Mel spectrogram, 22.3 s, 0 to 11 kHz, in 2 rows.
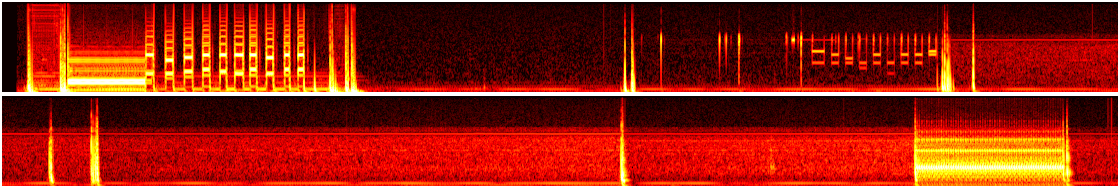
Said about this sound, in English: Sometimes there is silence during the time the Crossbar 5 tandem is dialing out. Here's Mexico, New York via Oswego.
